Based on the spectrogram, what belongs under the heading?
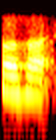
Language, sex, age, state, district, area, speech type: Manipuri, female, 30-45, Manipur, Senapati, rural, conversation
